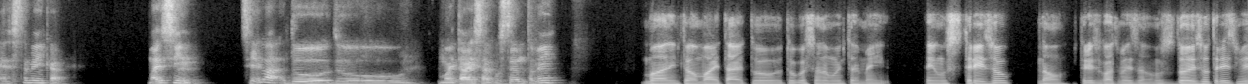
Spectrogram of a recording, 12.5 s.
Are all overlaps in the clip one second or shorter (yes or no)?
yes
